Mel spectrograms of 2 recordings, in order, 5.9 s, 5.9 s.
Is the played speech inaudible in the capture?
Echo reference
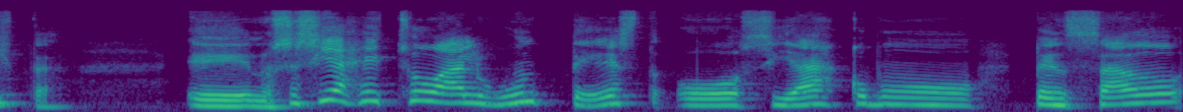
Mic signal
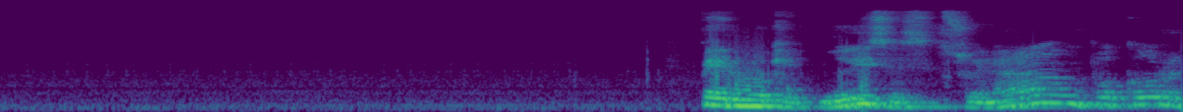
Yes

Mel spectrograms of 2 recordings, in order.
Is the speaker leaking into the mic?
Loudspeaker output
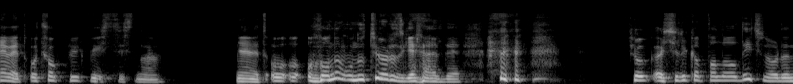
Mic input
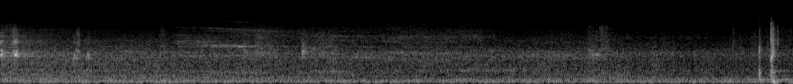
No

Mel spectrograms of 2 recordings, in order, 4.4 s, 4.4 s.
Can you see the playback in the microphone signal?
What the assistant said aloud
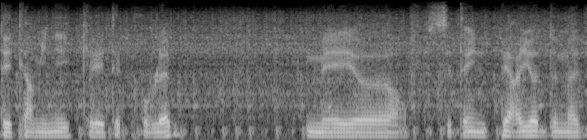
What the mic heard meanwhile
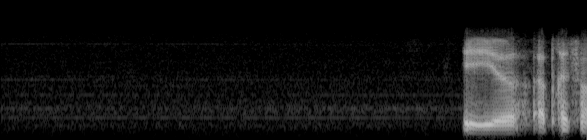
No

